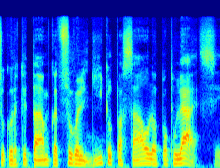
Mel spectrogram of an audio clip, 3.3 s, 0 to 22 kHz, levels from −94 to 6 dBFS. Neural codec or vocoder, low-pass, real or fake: codec, 32 kHz, 1.9 kbps, SNAC; 14.4 kHz; fake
